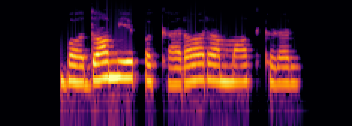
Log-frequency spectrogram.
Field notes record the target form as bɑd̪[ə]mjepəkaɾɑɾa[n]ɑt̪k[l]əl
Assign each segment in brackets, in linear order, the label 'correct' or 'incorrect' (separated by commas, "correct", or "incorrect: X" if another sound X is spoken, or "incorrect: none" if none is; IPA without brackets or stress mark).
incorrect: ɑ, incorrect: m, incorrect: ɽ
